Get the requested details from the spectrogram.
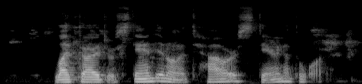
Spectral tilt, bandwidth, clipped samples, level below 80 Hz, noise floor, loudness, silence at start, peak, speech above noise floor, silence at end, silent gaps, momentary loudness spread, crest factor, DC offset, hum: -6.5 dB/octave; 16 kHz; under 0.1%; -60 dBFS; -55 dBFS; -25 LUFS; 0.55 s; -4 dBFS; 31 dB; 0.1 s; none; 13 LU; 22 dB; under 0.1%; none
